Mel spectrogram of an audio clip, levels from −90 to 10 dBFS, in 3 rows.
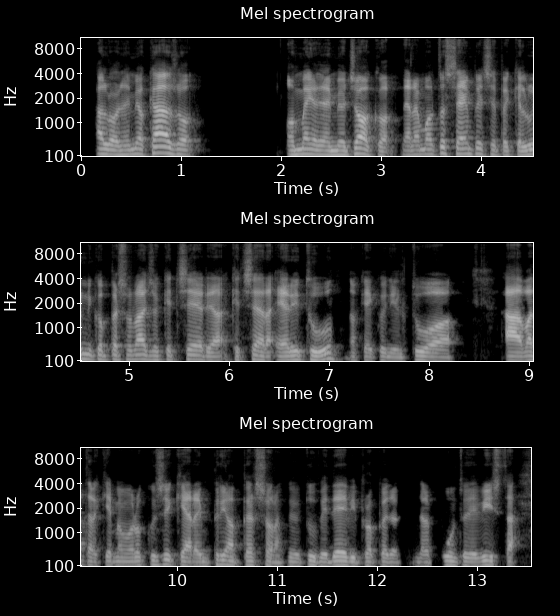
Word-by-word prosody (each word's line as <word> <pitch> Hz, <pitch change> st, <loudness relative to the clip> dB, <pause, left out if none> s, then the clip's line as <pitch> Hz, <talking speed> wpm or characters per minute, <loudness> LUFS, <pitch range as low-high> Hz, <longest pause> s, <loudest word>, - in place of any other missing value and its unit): Allora, 135 Hz, -4 st, +2 dB
nel 130 Hz, +1 st, -3 dB
mio 140 Hz, -1 st, -1 dB
caso, 145 Hz, -7 st, +5 dB, 0.8 s
o 125 Hz, -, -1 dB
meglio, 140 Hz, 0 st, +3 dB
nel 120 Hz, -2 st, +2 dB
mio 120 Hz, 0 st, +1 dB
gioco, 120 Hz, -4 st, +2 dB
era 120 Hz, 0 st, +2 dB
molto 140 Hz, +5 st, -2 dB
semplice 145 Hz, -4 st, +1 dB
perché 115 Hz, 0 st, -3 dB
l'unico 130 Hz, 0 st, -2 dB
personaggio 130 Hz, -1 st, 0 dB
che 120 Hz, 0 st, -7 dB
c'eri 125 Hz, -2 st, 0 dB
a 105 Hz, -, 0 dB
che -, -, -8 dB
c'era 115 Hz, -5 st, 0 dB
eri 115 Hz, +2 st, +3 dB
tu, 115 Hz, -1 st, 0 dB, 0.2 s
okay. 105 Hz, 0 st, -5 dB
Quindi 105 Hz, -2 st, -7 dB
il 100 Hz, -1 st, -9 dB
tuo 100 Hz, -4 st, -1 dB, 0.4 s
avatar 110 Hz, -1 st, +5 dB
chiamiamolo 110 Hz, 0 st, -5 dB
così, 125 Hz, +2 st, -4 dB
che 120 Hz, -3 st, -1 dB
era 105 Hz, 0 st, +3 dB
in 105 Hz, -2 st, -6 dB
prima 125 Hz, -2 st, -2 dB
persona, 115 Hz, -4 st, -4 dB
quindi 100 Hz, -2 st, -9 dB
tu 120 Hz, +1 st, -3 dB
vedevi 110 Hz, +1 st, +1 dB
proprio 105 Hz, 0 st, -6 dB
da 100 Hz, -, -4 dB
dal 100 Hz, -1 st, -9 dB
punto 110 Hz, -2 st, -5 dB
di 105 Hz, -, -2 dB
vista 115 Hz, +1 st, -1 dB
115 Hz, 190 wpm, -25 LUFS, 110-130 Hz, 0.8 s, caso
